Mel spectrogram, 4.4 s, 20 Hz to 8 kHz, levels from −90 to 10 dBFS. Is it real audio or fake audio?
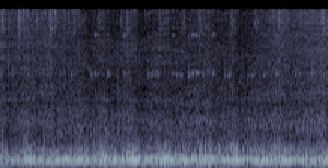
fake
